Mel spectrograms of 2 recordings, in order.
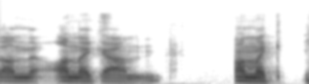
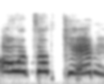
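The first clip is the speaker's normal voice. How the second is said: very high, loud, shrill, cartoonish voice; 5 dB louder than usual. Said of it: "His voice sounded the exact same as mine".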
